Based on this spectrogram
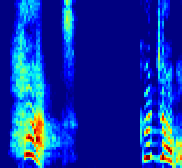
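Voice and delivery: high loud bright cheer; excited praise. Real, not acted. Teacher cheering a child who read hat, excited. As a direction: celebrate the right answer.

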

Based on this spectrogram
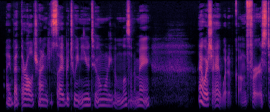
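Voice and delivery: ordinary talk, nothing marked

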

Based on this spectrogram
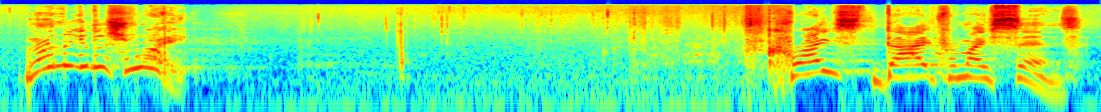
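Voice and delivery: high, slowed-down imitation of astonishment; amazed realization. Acting out man grasping the gospel.

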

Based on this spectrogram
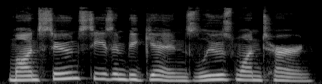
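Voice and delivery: slow, deliberate game-card announcement; measured, drawn-out read-out; reading aloud. A narrator's reading. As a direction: spell out the message word by word. Game message read out from board.

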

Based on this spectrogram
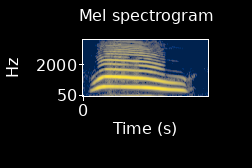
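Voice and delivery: very high, loud woo; celebratory whoop. Real, not acted. Fan celebrating the big win, victory whoop.

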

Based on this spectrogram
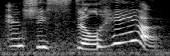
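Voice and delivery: breathless little bear announcing the intruder; high loud baby bear voice; Baby Bear alarmed. A narrator's reading. Baby Bear finds Goldilocks.

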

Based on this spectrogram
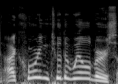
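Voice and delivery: high, nasal-free froggy puppet read; Kermit voice. Pretend. Streamer reading a game note as Kermit. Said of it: "I don't know why I'm doing Kermit".

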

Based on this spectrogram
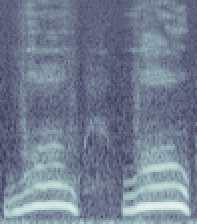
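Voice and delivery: high loud wowed exclamation; be blown away; amazed whoa. Real, not acted. Gamer wowed by what he sees on screen, loud whoa. Reacts to texture pack.

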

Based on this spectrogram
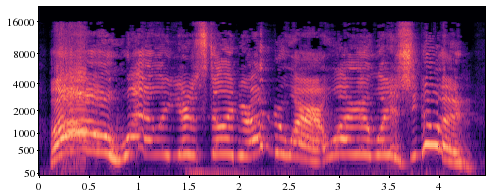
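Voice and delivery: high, loud burst of alarm; shocked outcry. Acted. He opens the door on her undressed, shocked outcry. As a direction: exclaim in shock, pitch shooting up.

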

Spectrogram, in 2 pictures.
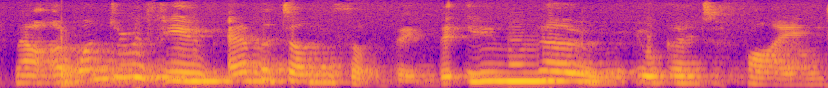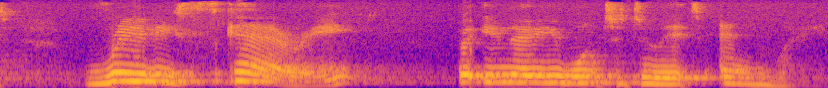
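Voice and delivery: ordinary delivery

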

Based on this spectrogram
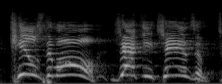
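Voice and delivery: excited shout. Real, not acted. Preacher excited.

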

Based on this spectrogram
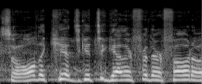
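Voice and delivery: normal talking voice

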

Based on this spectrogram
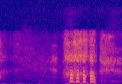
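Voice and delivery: shrill, breathless laugh burst; real high giggle; high squealing laugh. Real, not acted. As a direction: lose it at the silly line. Laughing at dumb dialogue.

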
